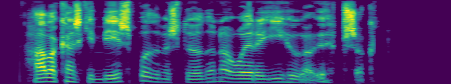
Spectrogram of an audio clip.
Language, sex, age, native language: Icelandic, male, 50-59, Icelandic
